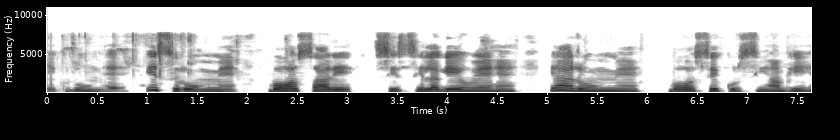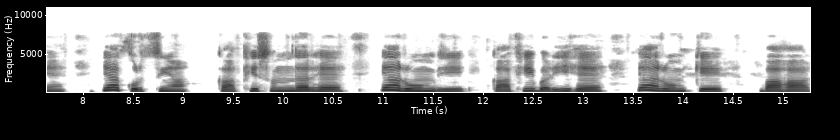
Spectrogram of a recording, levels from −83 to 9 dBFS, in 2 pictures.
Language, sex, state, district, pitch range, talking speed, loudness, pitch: Hindi, female, Bihar, Lakhisarai, 210-235 Hz, 135 wpm, -17 LUFS, 220 Hz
